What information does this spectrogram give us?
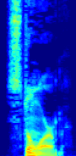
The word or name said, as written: storm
